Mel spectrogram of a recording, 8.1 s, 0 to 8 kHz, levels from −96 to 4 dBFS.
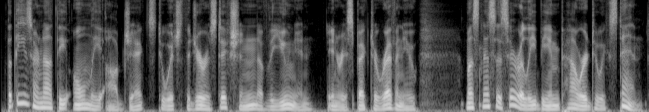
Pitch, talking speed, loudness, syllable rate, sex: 105 Hz, 175 wpm, -20 LUFS, 6.1 syllables/s, male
